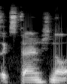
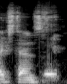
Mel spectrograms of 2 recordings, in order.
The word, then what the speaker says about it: extensional: It's pronounced extensional identity. Not extensive.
